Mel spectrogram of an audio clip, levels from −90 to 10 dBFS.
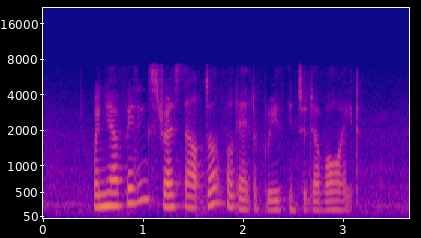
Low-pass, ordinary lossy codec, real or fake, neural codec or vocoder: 7.2 kHz; none; fake; codec, 16 kHz, 0.8 kbps, ZipCodec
